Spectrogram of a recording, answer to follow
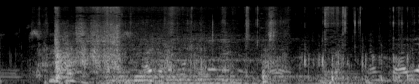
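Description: A motor vehicle's engine running with a low, steady rumble, after a brief burst of noise about half a second in. Faint voices are heard over it.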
